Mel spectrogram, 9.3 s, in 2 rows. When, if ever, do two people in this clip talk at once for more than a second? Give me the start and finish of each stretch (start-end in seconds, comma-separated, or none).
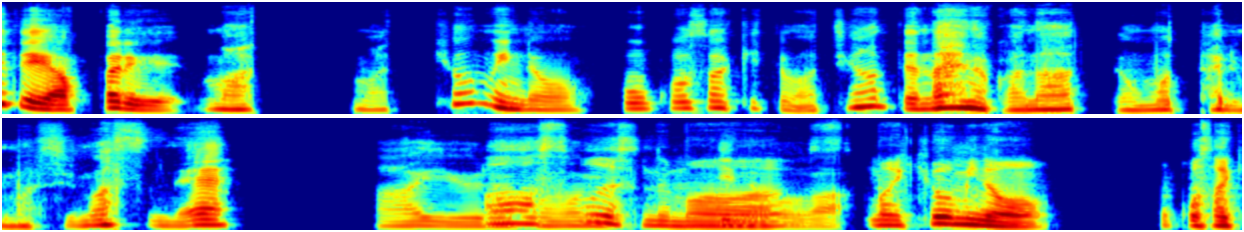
6.5-7.8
